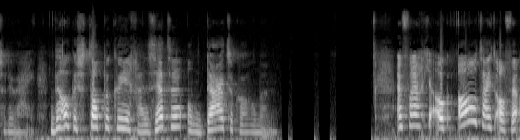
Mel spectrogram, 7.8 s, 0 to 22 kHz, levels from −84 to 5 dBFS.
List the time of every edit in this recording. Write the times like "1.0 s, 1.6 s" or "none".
none

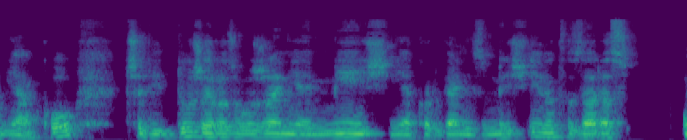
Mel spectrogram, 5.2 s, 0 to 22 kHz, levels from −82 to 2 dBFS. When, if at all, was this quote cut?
none

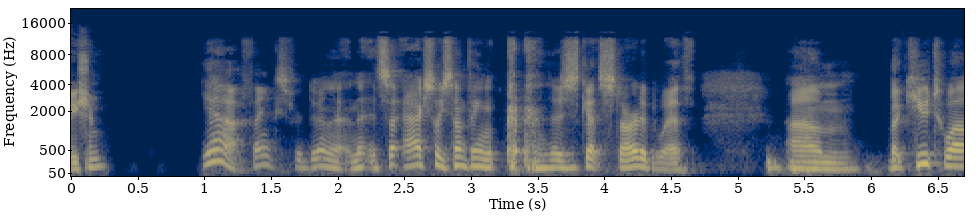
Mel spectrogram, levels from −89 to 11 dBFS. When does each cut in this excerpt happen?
none

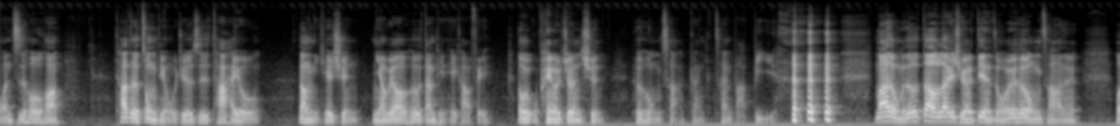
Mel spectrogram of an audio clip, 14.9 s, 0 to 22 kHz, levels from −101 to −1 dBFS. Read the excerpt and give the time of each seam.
4.8 s, 6.8 s

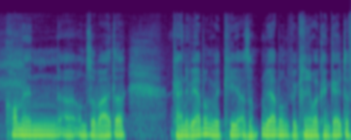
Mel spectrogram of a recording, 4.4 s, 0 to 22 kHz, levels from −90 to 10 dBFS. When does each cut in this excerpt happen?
2.1 s, 3.3 s

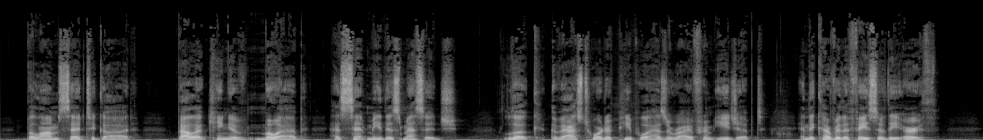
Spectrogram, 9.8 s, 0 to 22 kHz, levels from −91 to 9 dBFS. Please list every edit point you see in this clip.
2.1 s

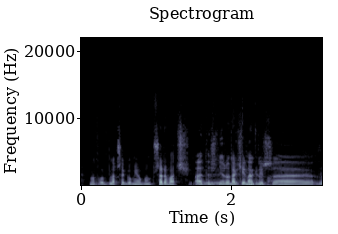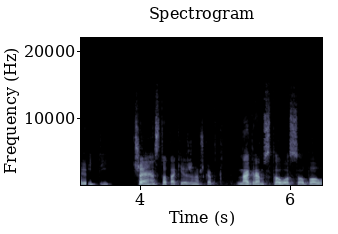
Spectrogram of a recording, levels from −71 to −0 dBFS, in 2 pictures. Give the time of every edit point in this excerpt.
3.3 s

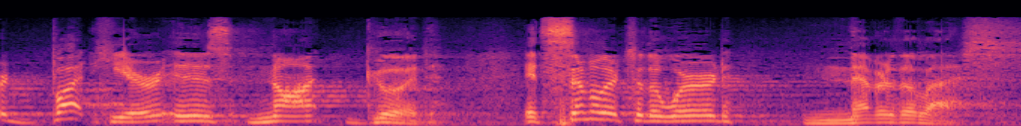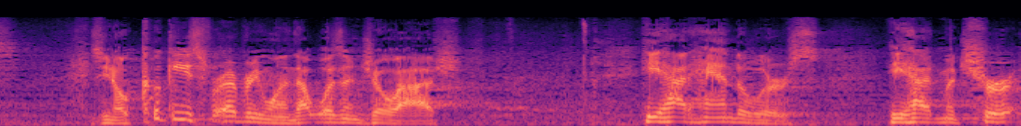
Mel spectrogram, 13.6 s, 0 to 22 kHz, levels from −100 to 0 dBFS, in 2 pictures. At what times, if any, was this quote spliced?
7.4 s

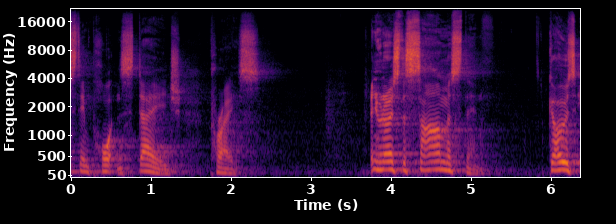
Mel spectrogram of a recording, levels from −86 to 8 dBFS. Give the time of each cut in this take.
none

